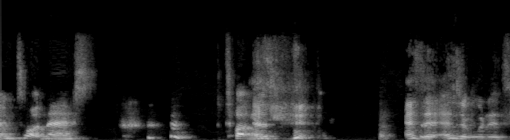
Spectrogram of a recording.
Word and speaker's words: Totnes: Well, I say Totnes, yeah, but actual Totnesians say Totnes.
